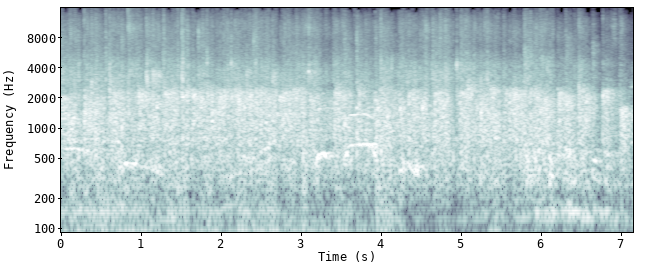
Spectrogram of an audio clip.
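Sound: audience applause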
